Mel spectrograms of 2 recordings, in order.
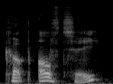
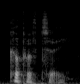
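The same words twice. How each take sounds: First: The word 'of' is said in full. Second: The word 'of' is weak and reduced.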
